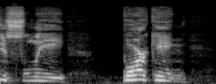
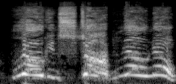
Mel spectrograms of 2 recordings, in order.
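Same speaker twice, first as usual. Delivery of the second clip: mock very high, very slow screaming shout; 14 semitones higher, 3 dB louder than usual. Retelling screaming at Rogan as a bear swipes, retelling a scream. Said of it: "And I'm screaming".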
